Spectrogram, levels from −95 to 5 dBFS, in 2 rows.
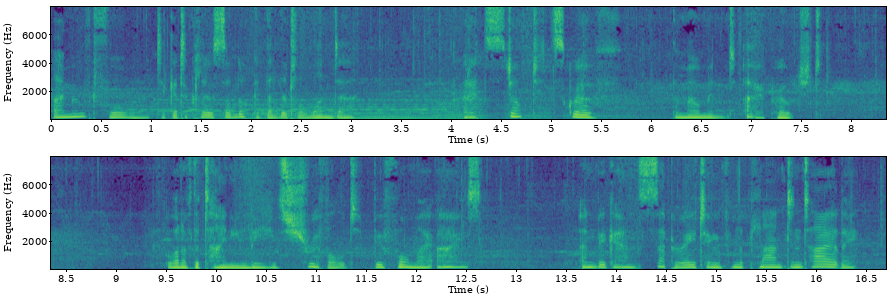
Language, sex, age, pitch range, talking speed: English, female, 40-59, 130-175 Hz, 135 wpm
